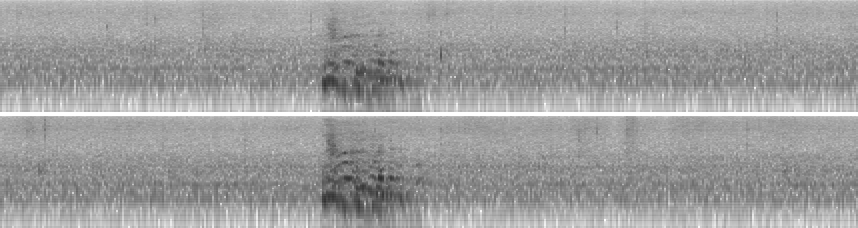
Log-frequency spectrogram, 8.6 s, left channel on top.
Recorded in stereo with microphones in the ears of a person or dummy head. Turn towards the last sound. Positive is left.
turn(degrees=-35)  # may be behind; listen again after turning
